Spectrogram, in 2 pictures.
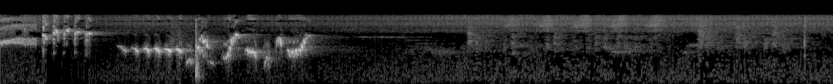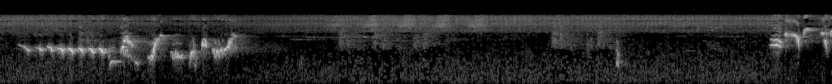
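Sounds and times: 
White-rumped shama song of fluty whistles in a forest: 0:00.0 - 0:04.1, 0:08.5 - 0:12.1, 0:16.0 - 0:16.6.

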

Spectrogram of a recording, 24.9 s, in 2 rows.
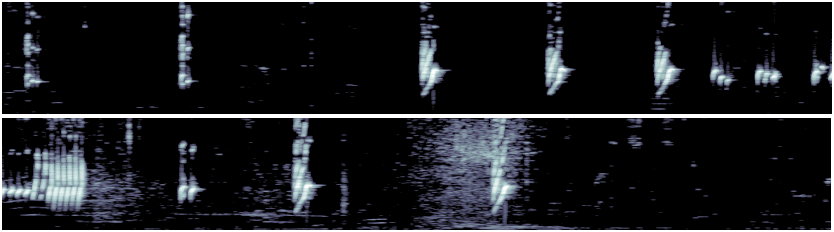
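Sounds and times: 
canary singing: 0:08.2 - 0:08.4, 0:09.8 - 0:10.1, 0:10.7 - 0:18.0, 0:18.6 - 0:21.0.

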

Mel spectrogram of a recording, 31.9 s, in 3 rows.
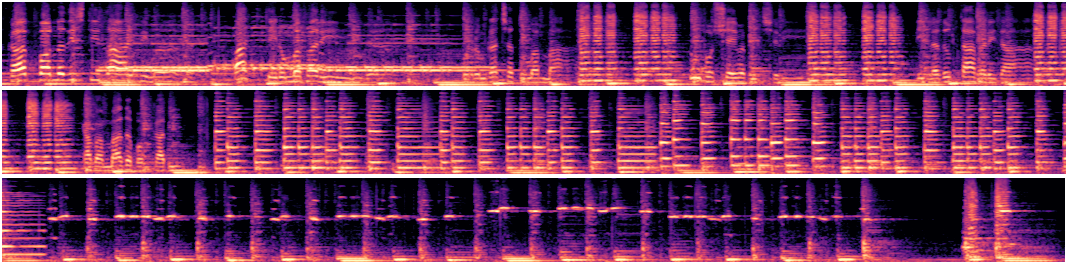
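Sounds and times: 
upbeat Italian song with bouncy bass and brisk rhythm: 0:00.0 - 0:30.2
speech: 0:00.1 - 0:04.2, 0:04.9 - 0:12.6
high clear whistled melody: 0:01.0 - 0:05.5, 0:21.5 - 0:30.3, 0:31.2 - 0:31.8.

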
